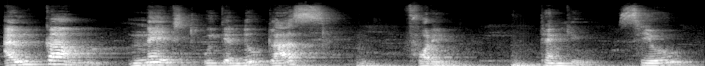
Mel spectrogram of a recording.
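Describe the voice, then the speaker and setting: A man's voice: a little high, animated, very slow, a bit bright. A man with a Bangladeshi accent teaching English grammar step by step, in a repetitive, phrase-by-phrase instructional way. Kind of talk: recorded grammar lesson, step-by-step explanation. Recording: echoey room, distant microphone.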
